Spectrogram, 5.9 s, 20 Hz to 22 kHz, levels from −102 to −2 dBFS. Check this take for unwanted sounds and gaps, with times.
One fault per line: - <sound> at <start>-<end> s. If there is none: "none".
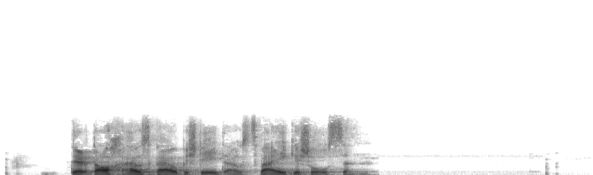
none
